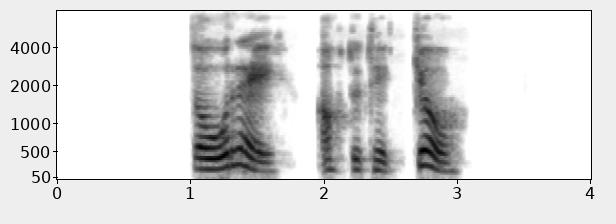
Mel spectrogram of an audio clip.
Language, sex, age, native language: Icelandic, female, 40-49, Icelandic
